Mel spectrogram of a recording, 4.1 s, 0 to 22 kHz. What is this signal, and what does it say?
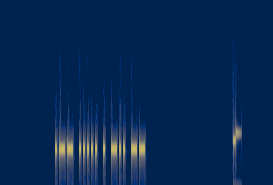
Morse code, heard as a keyed tone, about 40 wpm, 700 Hz. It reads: W5EDM
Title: USA Call Signs - 5 Characters - 4x Character Spacing - 40wpm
